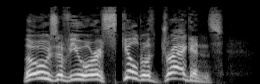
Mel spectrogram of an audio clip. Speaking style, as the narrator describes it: I yelled at my women

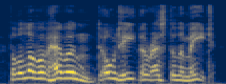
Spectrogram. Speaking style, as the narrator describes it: sharply to Temeraire

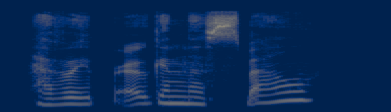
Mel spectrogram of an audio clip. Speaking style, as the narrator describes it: Rachel breathed

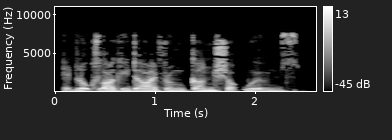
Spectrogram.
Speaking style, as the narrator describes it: he said grimly

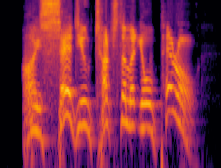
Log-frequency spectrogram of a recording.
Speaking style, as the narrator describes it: Locke snarled for the third time

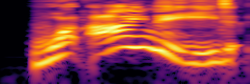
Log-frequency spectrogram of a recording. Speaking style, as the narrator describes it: shouted Ford

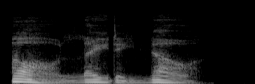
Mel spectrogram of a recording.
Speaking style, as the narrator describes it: Ediard groaned

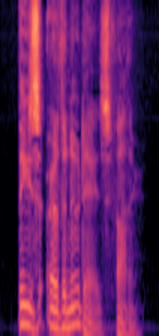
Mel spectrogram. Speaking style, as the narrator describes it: Justine said calmly

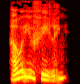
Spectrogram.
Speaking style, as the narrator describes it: Castile asked, his voice rough

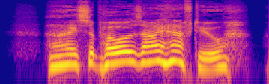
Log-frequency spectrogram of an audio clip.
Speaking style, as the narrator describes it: I sighed dramatically

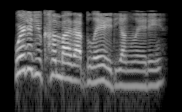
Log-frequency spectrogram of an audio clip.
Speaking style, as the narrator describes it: Clary answered coldly

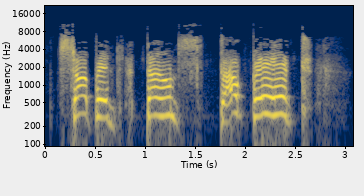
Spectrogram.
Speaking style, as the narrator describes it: Sansa screamed

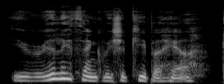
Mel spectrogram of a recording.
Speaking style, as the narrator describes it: Kat mumbled

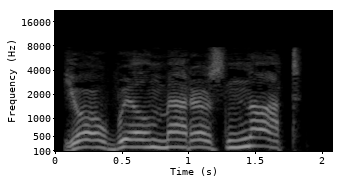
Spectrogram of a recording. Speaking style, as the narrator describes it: Syl shouted

